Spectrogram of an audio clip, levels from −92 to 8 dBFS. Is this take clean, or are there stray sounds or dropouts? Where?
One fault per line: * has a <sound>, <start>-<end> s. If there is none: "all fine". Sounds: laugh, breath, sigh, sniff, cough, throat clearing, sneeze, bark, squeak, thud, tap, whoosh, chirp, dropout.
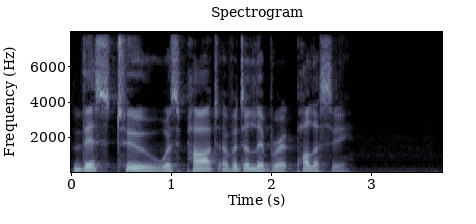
all fine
